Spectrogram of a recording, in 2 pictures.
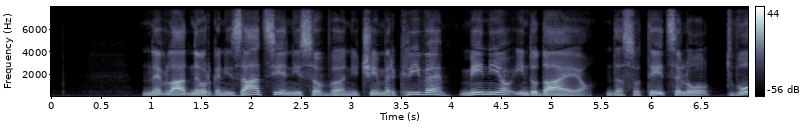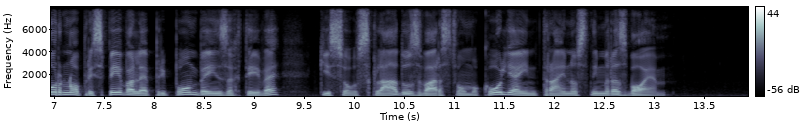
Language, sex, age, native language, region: Slovenian, male, 30-49, Slovenian, Southeast Slovenia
